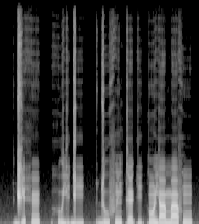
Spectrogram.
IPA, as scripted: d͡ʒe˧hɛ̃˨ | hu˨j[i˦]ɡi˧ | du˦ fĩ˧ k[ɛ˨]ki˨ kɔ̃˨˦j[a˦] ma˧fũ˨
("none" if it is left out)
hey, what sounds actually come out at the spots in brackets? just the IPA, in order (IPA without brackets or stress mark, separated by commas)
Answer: i˨˦, ɛ˧, a˧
